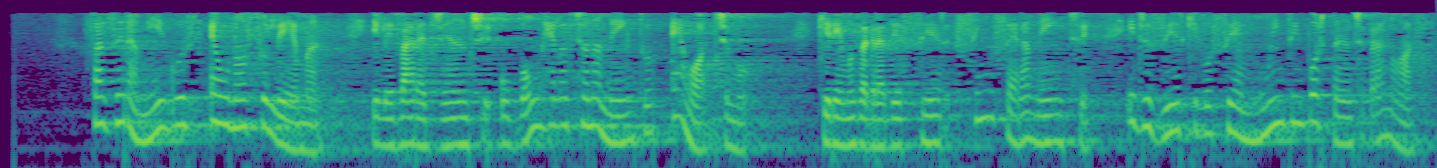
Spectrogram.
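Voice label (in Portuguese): voz, Obrigado Pela Preferência, female, Telemensagens; Telemensagens 2017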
